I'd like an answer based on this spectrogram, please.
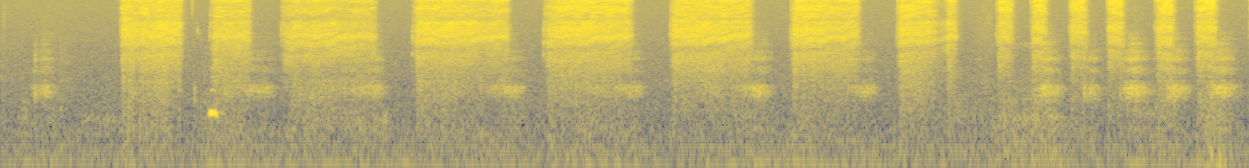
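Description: Aerosol edible glaze spray hissing in repeated bursts about a second long, the bursts turning shorter and quicker near the end, as a fondant-covered cake is glazed. A small knock about two and a half seconds in.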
